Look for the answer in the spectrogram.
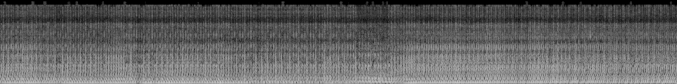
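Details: Chinese commercial model V-twin engine, possibly the Cison FG-VT9 9cc or Microcosm R28 4.3cc. Runs fast and uneven with stumbles and a mid-clip speed dip, not running slow, explosions and oil coming out; fuel tank suspected inadequate.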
